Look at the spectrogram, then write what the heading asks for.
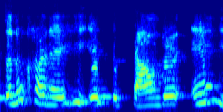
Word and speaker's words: Sando Karneh: Did I pronounce that correctly? Yeah, Sando you got it. Karneh. All right, Sando Karneh.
